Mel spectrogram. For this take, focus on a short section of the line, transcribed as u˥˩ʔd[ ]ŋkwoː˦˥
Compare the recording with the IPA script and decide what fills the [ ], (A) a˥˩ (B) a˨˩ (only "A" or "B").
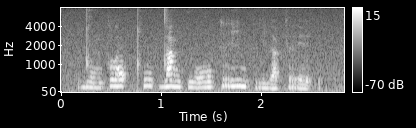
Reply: A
